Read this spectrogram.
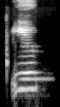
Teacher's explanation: for dhamma, circle your lips. The sound is very short.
